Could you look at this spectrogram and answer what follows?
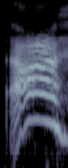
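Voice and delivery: sudden loud high cry of frustration; frustrated yell. Real, not acted. Vlogger venting about a late upload, a loud frustrated cry. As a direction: let out a burst of exasperation.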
